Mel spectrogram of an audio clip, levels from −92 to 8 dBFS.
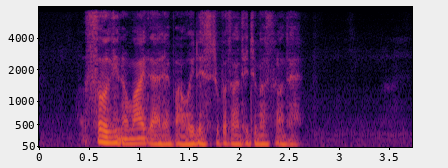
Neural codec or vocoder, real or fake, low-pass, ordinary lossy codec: codec, 16 kHz, 2 kbps, FunCodec, trained on LibriTTS, 25 frames a second; fake; 7.2 kHz; none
